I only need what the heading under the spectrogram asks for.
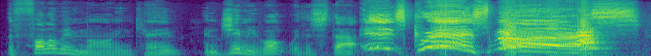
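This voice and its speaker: A man reading a children's story aloud in an expressive way, with playful asides. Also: fairly low pitch, a little fast. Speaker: story reader.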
